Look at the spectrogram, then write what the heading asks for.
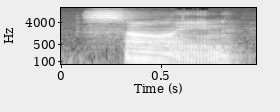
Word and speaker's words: sign: GN in final position, where the G is silent again. Campaign, sign, design.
